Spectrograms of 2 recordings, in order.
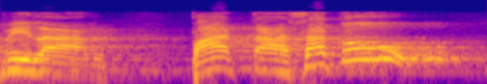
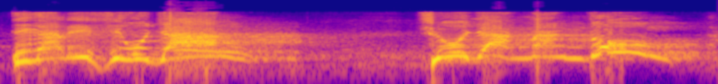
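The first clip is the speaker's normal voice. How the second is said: put-on the wife calling her husband over to see the baby stand; excited wife; 12 semitones higher than usual. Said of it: "Pertama kata istrinya".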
